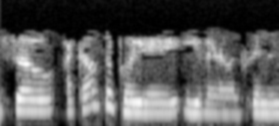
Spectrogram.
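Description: A woman talks at a moderate pace and medium pitch in an ordinary speaking voice. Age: 20s. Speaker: PhD student. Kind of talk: voicemail message. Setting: phone call.

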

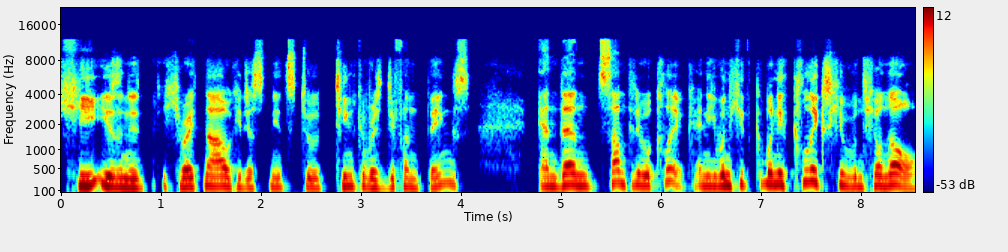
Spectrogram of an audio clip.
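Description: A man's high-pitched voice with a Russian accent, at a moderate pace with ordinary pitch variation, dry and close with no echo, over a quiet background. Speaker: author. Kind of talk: casual chat.

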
